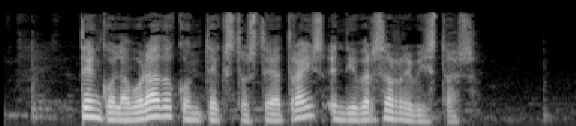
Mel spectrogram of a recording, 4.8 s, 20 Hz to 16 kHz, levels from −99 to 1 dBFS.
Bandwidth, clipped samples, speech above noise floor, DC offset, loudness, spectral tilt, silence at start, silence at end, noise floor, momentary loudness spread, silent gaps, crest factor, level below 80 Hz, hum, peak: 11.5 kHz; under 0.1%; 43 dB; under 0.1%; -24 LUFS; -5 dB/octave; 0.25 s; 0.85 s; -66 dBFS; 15 LU; none; 20 dB; -64 dBFS; none; -6 dBFS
